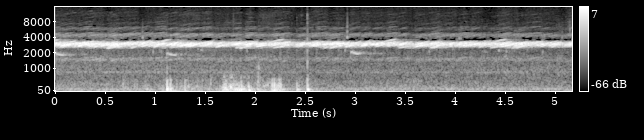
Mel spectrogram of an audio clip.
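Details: Spring peepers calling together at a frog pond at night early in the year: a dense, unbroken band of high, shrill peeps with overlapping voices, plus a few low thuds in the middle.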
